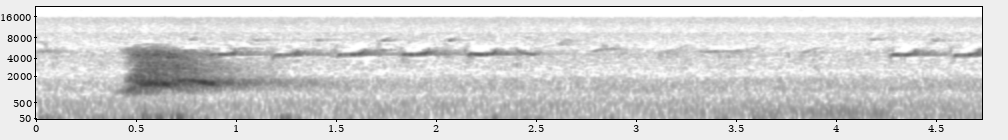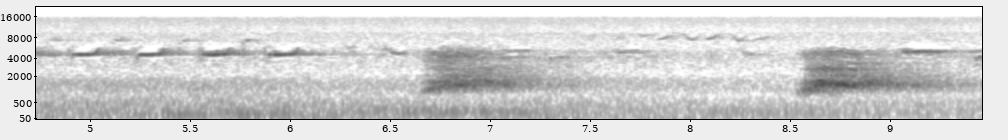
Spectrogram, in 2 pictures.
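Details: Rutting-season 'chilla' of a red fox near a black vulture nest in Sierra de Guadarrama National Park at the end of the afternoon: three hoarse, strained screams, the last two closer together, amid steady high bird twitters and soft wind noise.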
